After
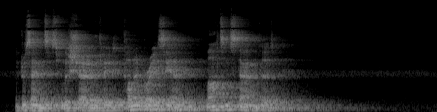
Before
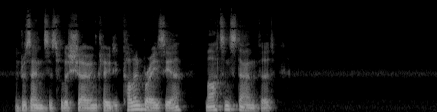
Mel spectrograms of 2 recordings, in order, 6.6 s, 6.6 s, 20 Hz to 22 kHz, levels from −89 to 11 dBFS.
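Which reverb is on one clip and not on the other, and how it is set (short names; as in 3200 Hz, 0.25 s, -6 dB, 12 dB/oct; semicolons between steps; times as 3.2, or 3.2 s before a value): shoebox room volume 1800 m³, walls mixed, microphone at 2.2 m; gain -4.5 dB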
